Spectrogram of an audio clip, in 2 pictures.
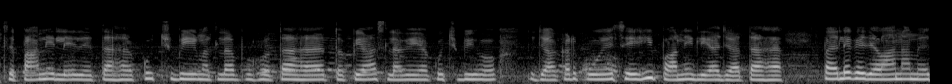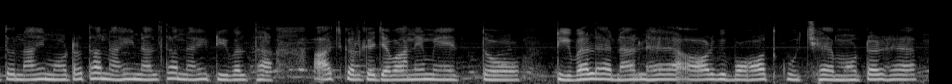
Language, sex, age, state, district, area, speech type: Urdu, female, 18-30, Bihar, Supaul, rural, spontaneous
